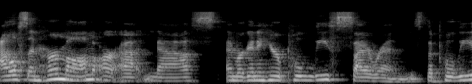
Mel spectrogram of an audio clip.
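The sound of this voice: With ordinary pitch variation, an unforced reading voice is heard.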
